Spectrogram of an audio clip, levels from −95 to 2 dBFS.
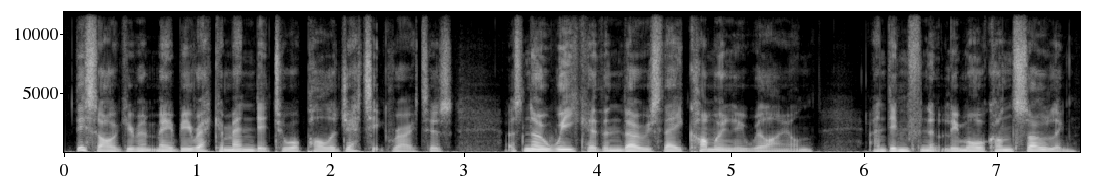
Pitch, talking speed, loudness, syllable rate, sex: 105 Hz, 165 wpm, -19 LUFS, 6.2 syllables/s, male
